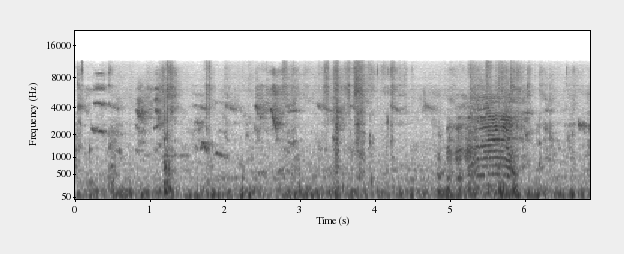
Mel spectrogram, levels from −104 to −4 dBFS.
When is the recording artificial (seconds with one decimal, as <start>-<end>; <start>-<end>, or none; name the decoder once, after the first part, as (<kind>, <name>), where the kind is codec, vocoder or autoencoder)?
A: 0.0-6.9 (codec, DAC)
